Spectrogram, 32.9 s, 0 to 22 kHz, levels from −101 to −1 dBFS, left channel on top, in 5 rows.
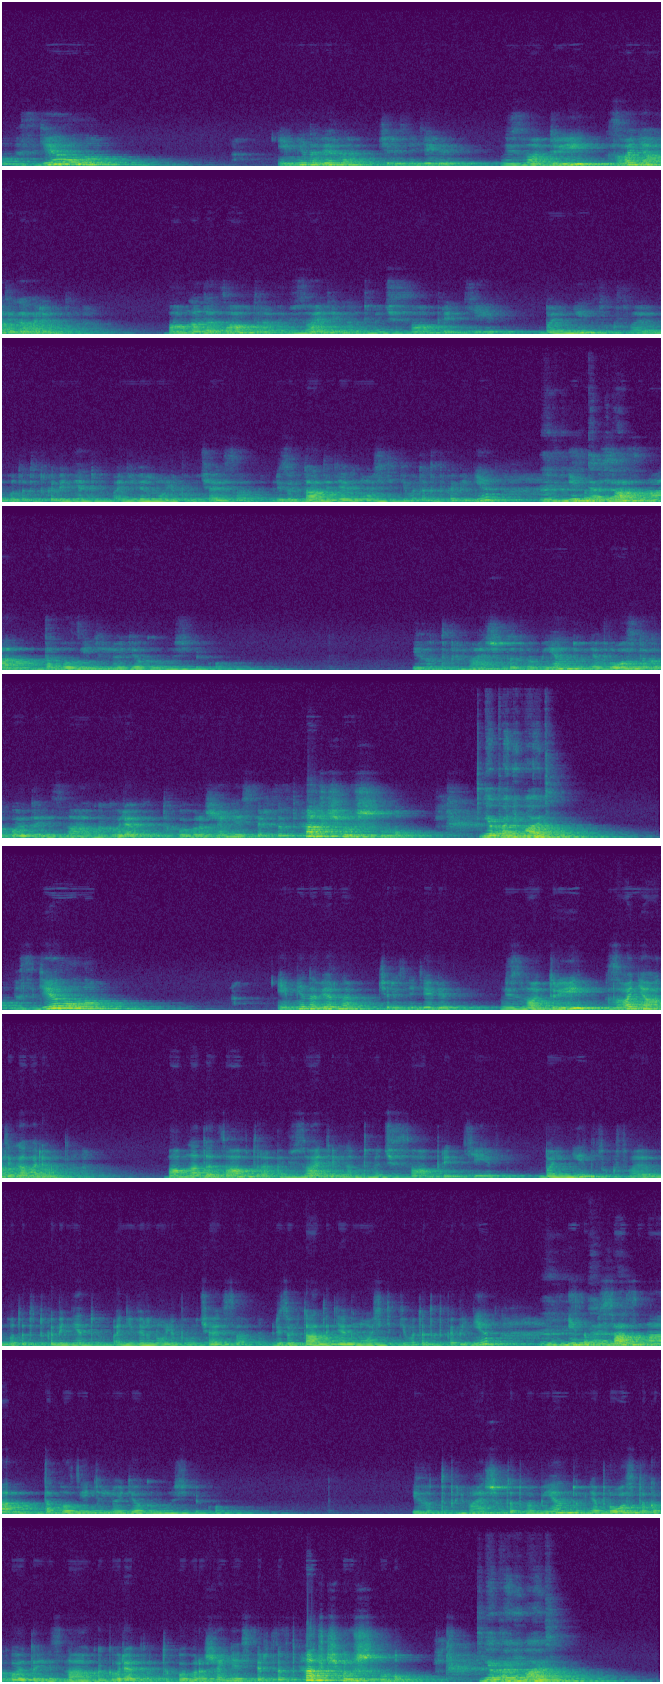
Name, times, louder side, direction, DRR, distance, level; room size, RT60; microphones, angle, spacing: voice 1, 0.1-1.0 2.8-4.5 5.0-7.2 8.2-11.6 12.0-12.5 12.9-18.5 18.8-21.6 21.9-22.0 23.9-30.4 30.8-31.2, right 2 dB, 55° right, 3 dB, 0.6 m, -28 dB
voice 2, 18.6-19.5 31.1-31.8, left 1 dB, 25° left, -6 dB, 0.8 m, -24 dB
7.1 x 3.4 x 2.2 m, 1.3 s
head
